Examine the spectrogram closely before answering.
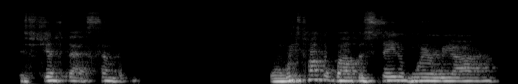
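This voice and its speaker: This man speaks with an American accent in a dark, mellow tone. His pitch is fairly high and his pace moderate. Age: 70s. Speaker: community leader, former corporate lobbyist. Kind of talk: public forum speech. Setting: community forum with audience. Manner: direct, earnest; halting with fillers and repetitions.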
